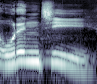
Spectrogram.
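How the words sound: It is said as Korean-style syllables, o-ren-ji. The speaker calls it wrong. "미국 가서 오렌지 그러면 잘 못 알아듣어요"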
